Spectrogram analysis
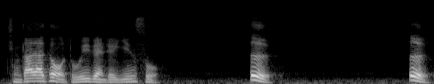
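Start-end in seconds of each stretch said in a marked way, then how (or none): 2.5-4.3 呃 as French eu, lips rounded forward, mouth barely open; closed French vowel. Shown as a demonstration. Teacher models for repetition, 呃 closed and rounded like French eu. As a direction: say 呃 with tongue tip down and front slightly raised. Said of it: "发音的特点是开口度很小".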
